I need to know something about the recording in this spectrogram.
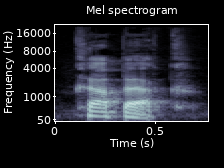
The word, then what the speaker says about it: CapEc: How are you guys actually pronouncing that? CapEc. CapEc. First time you said it was great.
